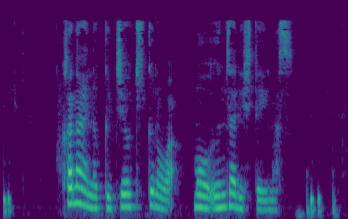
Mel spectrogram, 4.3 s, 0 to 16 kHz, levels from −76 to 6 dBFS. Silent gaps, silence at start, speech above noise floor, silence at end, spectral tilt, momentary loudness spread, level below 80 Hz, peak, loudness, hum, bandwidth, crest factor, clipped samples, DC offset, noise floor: none; 0.05 s; 44 dB; 0.15 s; -5 dB/octave; 14 LU; -58 dBFS; -6 dBFS; -24 LUFS; none; 11.5 kHz; 20 dB; under 0.1%; under 0.1%; -67 dBFS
